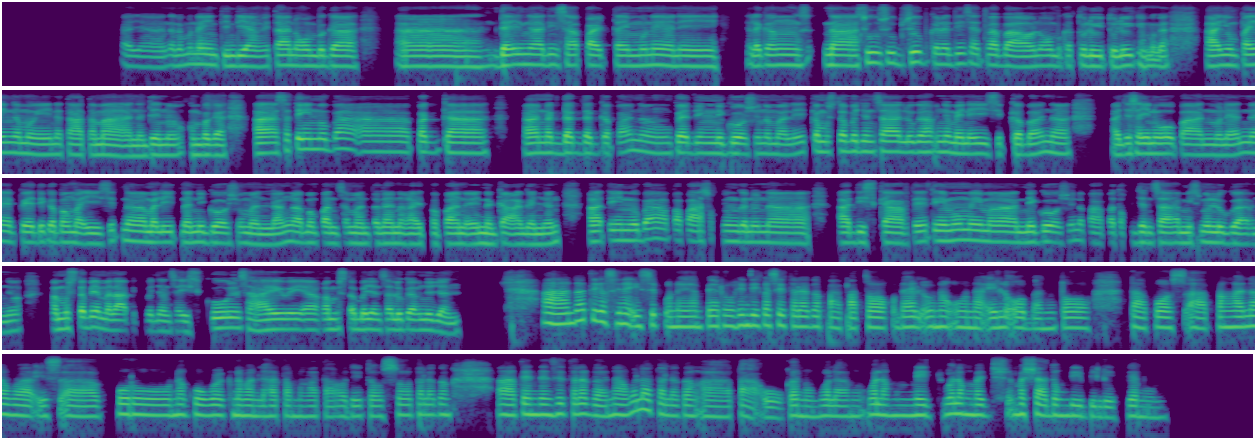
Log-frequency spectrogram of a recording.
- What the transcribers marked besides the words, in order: tapping
- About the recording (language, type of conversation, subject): Filipino, advice, Paano ako makakapagpahinga at makapag-relaks sa bahay kapag sobrang stress?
